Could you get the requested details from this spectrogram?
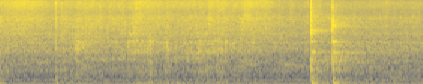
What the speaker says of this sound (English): I'm going to mix this like this.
